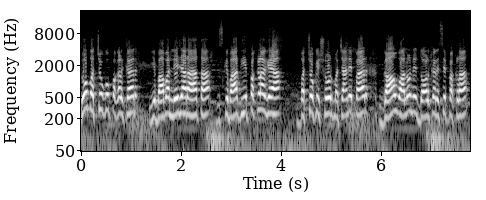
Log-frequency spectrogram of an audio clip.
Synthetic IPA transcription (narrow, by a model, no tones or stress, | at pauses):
d̪oːbɐtːʃõkopɐkəɭkɐɾ | jebaːbaled͡ʒaːɾɐɦat̪ʰad͡ʒɪskebaːd̪jepɐkɽaɡɐjaː | bɐtːʃõkeʃoːɾmɐt͡ʃaːnepɐɾ | ɡãːoʋaːlõned̪ɔːɽkəɾɪsepɐkɽaː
